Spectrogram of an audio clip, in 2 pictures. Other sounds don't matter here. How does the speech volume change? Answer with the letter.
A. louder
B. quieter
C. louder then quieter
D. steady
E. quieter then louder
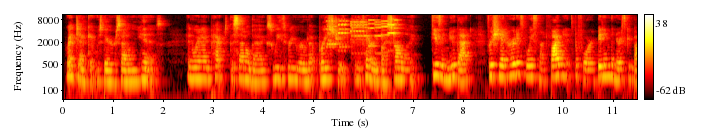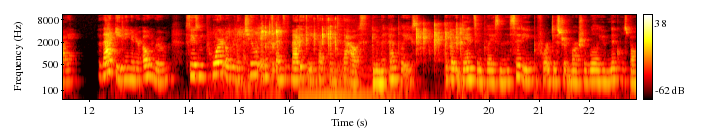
D.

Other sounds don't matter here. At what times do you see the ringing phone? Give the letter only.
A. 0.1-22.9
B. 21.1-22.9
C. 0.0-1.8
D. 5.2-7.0
D.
